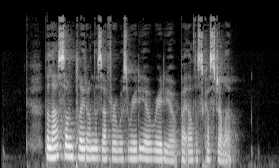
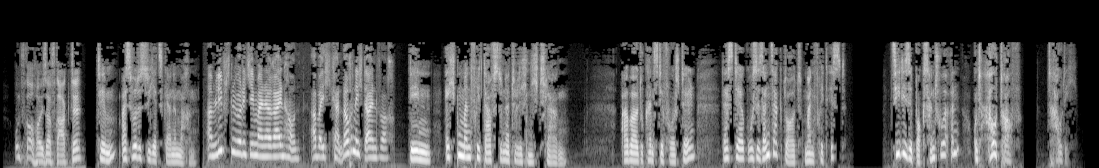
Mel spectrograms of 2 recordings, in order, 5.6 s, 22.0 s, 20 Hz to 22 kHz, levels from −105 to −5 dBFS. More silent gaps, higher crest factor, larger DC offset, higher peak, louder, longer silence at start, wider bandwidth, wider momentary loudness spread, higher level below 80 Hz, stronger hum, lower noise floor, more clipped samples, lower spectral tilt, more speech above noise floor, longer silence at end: neither; about the same, 18 dB vs 16 dB; neither; about the same, -2 dBFS vs -2 dBFS; about the same, -18 LUFS vs -17 LUFS; first, 0.95 s vs 0.3 s; first, 16 kHz vs 9.2 kHz; about the same, 12 LU vs 14 LU; about the same, -50 dBFS vs -54 dBFS; neither; second, -66 dBFS vs under -90 dBFS; neither; about the same, -4 dB/octave vs -4 dB/octave; second, 48 dB vs over 72 dB; first, 0.95 s vs 0.55 s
